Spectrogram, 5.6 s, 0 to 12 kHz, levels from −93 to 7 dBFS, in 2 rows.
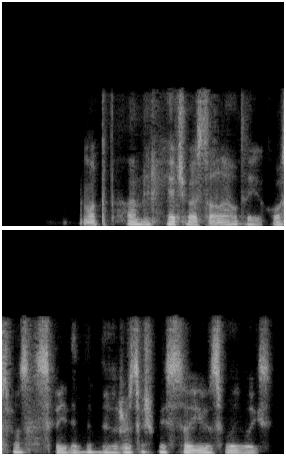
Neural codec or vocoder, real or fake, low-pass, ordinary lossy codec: codec, 16 kHz, 1.1 kbps, Voila-Tokenizer; fake; 7.2 kHz; AAC, 64 kbps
